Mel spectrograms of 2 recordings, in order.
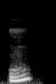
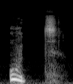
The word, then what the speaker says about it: août: And then here, two options because, well, two options are acceptable in French. The first one, you don't pronounce the final T. Ou. Second one, you pronounce it août.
